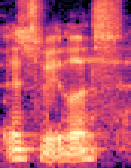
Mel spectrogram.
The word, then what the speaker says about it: Velus: Is it Velus? Is that how you say it? It's Velas.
